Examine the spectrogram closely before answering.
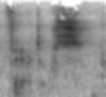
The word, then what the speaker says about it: Thanatos: at the inhabitants, as trailing behind you comes Thanatos. Thanatos? It's how you pronounce it, yeah. Oh, Thanatos.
